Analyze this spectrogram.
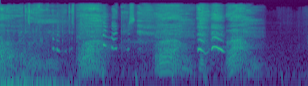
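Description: A young woman pleads in fear, close by.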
